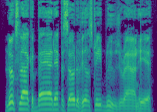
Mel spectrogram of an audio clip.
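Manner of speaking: lazy Southern cop voice, stretching the vowels; Southern drawl. A narrator's reading. Southern cop greeting a colleague in a drawl. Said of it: "in his languid Southern drawl".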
